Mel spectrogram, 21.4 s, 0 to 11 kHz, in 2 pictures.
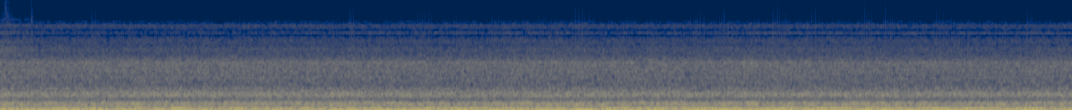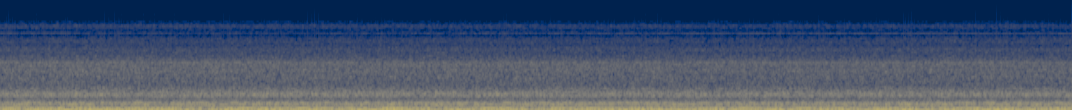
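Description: Steady in-flight cockpit noise of a Cessna Citation CJ4 business jet: a constant deep rumble under an even hiss of airflow and its twin Williams FJ44 turbofan engines.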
